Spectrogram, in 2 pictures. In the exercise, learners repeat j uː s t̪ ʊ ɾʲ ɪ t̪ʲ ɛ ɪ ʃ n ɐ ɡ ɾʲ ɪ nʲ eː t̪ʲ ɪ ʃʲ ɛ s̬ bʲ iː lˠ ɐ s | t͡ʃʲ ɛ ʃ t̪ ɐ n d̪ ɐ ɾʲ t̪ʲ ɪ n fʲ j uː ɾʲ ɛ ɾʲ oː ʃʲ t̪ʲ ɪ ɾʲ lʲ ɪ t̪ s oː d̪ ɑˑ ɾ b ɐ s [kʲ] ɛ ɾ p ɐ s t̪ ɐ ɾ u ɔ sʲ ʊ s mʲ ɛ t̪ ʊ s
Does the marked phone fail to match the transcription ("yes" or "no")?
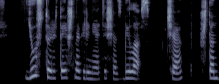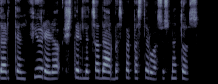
yes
